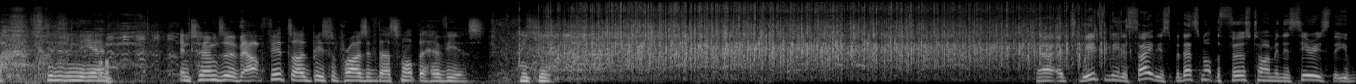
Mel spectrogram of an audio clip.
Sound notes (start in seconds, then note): 5.1 cheering, applause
